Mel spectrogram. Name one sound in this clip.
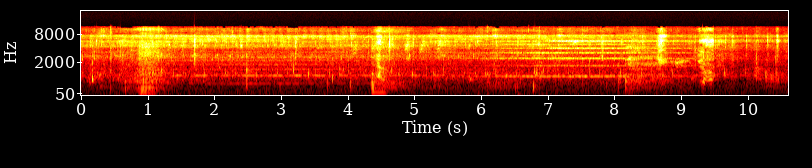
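Electronic game music and effects play through a small tinny speaker.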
